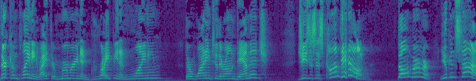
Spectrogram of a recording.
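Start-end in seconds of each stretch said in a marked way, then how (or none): 6.5-9.6 high-pitched with a sarcastic edge. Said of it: "It's a sarcasm".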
